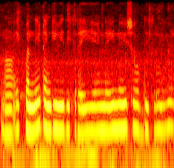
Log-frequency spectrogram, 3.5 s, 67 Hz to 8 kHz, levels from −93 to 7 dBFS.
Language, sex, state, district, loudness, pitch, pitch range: Hindi, female, Madhya Pradesh, Dhar, -16 LUFS, 195 Hz, 190-200 Hz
